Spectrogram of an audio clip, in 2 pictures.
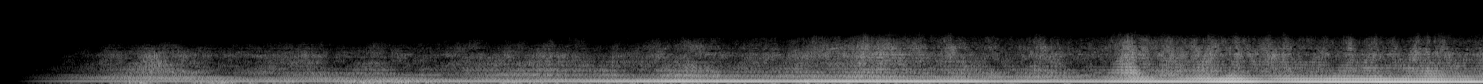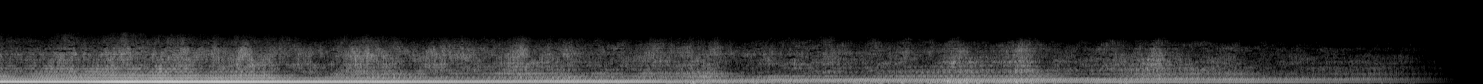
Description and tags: Mobile phone recording of a small propeller plane.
